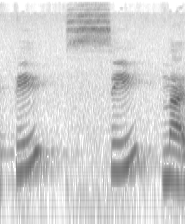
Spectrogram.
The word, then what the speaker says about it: piscina: Se eu tiver piscina, tá? O que é que eu tenho em piscina? Eu tenho piscina, isso aqui é um só som.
